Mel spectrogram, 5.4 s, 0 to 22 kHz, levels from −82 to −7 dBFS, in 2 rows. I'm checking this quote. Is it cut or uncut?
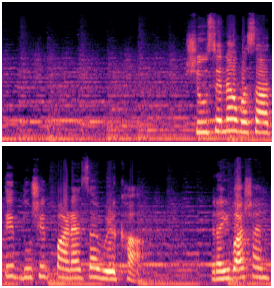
uncut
